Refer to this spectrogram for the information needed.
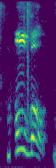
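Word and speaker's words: Moogle: Chocobo and Mowgli. That little whatever. – Mughal. That, it's pronounced Mughal.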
